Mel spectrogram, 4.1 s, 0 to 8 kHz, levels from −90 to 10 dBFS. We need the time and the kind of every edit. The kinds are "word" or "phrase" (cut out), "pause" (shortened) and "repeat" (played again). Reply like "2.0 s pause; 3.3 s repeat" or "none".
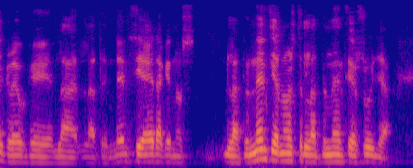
none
